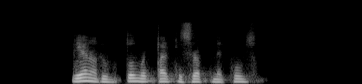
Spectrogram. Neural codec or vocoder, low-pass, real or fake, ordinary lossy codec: codec, 16 kHz, 0.5 kbps, FreqCodec, larger model; 7.2 kHz; fake; AAC, 32 kbps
